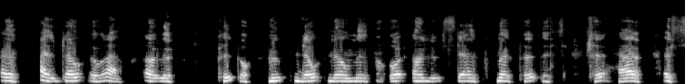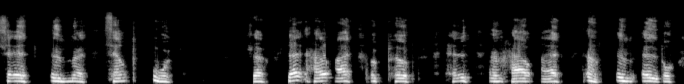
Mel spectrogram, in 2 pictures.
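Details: Dysarthria in an adult man with cerebral palsy, heard in real conversational speech.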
